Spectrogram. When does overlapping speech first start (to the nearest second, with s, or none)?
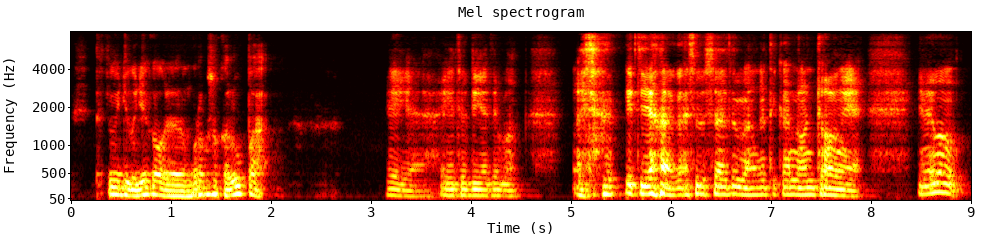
none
